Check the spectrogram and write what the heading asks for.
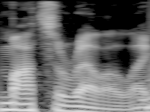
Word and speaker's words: mozzarella: I was like, what's up with mozzarella? She goes, no, that's not how you say it in Italy. It's mozzarella, everyone thinks.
